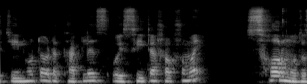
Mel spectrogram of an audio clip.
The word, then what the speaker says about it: très: The means হচ্ছে very, ওকে? Very. Very কি বলে? থে, the. Okay, S silent.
